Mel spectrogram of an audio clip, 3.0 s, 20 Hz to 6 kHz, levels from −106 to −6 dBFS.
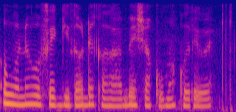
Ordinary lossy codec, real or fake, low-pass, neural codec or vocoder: MP3, 48 kbps; fake; 5.4 kHz; codec, 44.1 kHz, 7.8 kbps, Pupu-Codec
